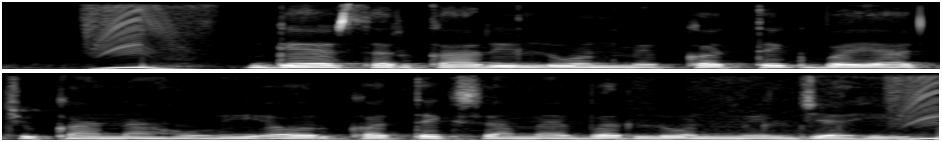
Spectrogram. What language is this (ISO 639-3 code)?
hne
